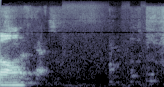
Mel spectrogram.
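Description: A man sips a drink from a cup.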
